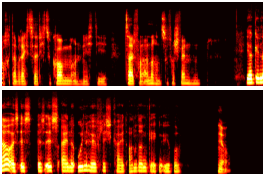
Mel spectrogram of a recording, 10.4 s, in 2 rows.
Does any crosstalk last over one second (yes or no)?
no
